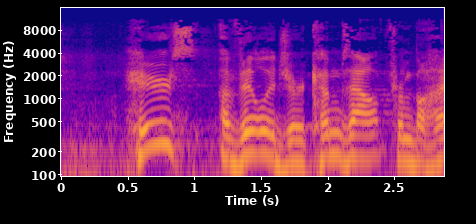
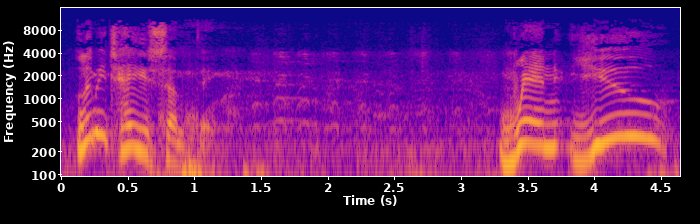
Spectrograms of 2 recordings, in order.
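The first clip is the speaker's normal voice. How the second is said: rising, higher preacher's build; preaching; 7 semitones higher than usual. Acted. Preacher warning the congregation about shared disease, rising and emphatic. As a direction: drive the lesson home to the congregation.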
